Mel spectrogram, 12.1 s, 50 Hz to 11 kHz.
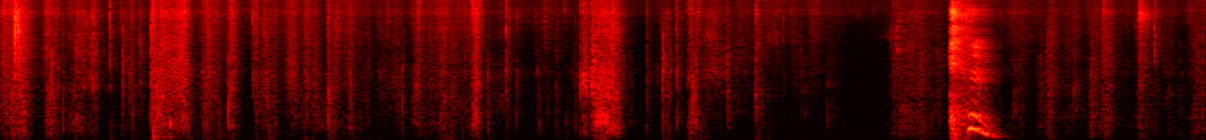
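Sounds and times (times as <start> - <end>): woman coughing: 9.5 - 10.1.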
